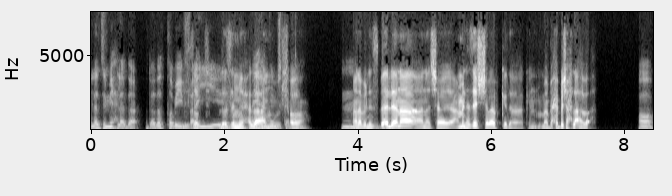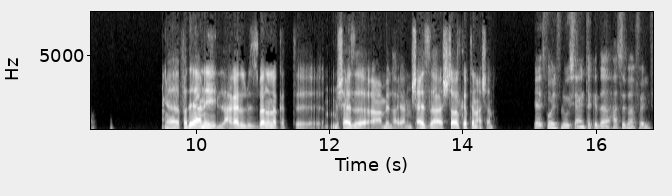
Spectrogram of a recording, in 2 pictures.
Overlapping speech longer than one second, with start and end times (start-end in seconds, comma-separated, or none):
1.3-3.1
